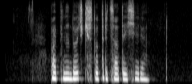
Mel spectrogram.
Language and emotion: Russian, neutral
